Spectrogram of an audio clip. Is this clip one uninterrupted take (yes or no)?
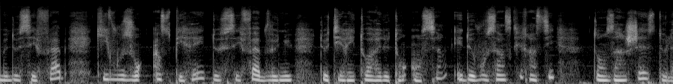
yes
